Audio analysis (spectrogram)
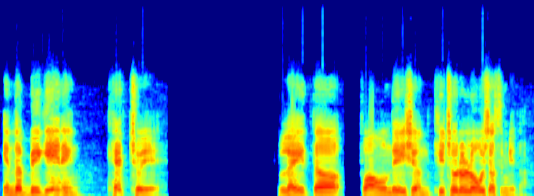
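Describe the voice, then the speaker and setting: A man teaching English Bible verses and pronunciation, saying each word slowly and more than once before explaining it. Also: mid-range voice, pushed and bright, no echo. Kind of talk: slow, deliberate pronunciation lesson.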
